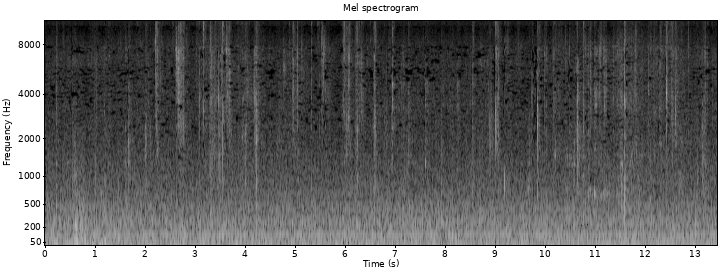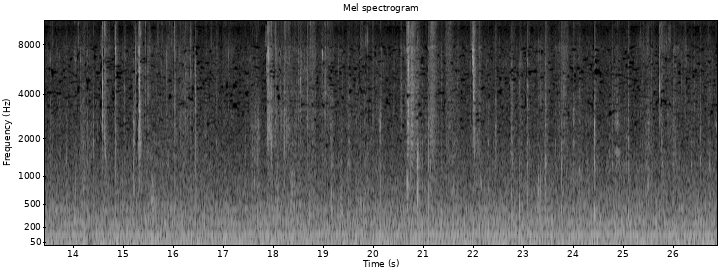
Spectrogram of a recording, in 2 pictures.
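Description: Eating rice and mutton curry by hand: wet chewing and biting with scattered crisp crunches, and the squish of fingers mixing rice into curry, over a steady low hum.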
